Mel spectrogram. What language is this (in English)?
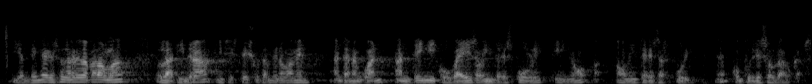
Catalan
